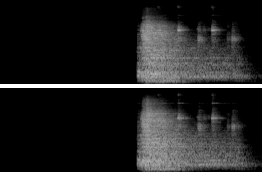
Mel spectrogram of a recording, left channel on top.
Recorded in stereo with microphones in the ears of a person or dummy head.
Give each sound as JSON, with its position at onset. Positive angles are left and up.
{"t": 1.4, "sound": "a gunshot", "side_deg": 10, "distance_m": 1.3}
